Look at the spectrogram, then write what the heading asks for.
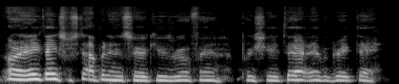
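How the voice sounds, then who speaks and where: A man with a raspy voice hosting a casual livestream from home, greeting viewers by name and chatting. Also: sits high, steady tone, fairly quick, darkish tone. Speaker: livestream host.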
